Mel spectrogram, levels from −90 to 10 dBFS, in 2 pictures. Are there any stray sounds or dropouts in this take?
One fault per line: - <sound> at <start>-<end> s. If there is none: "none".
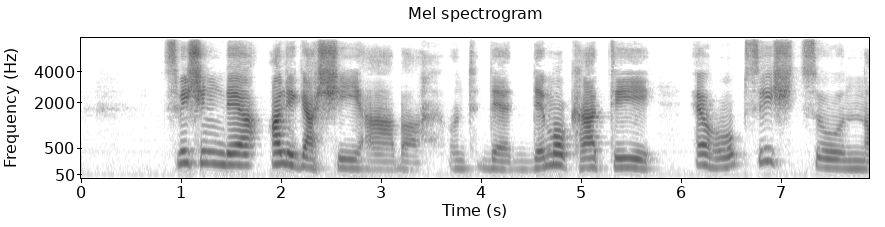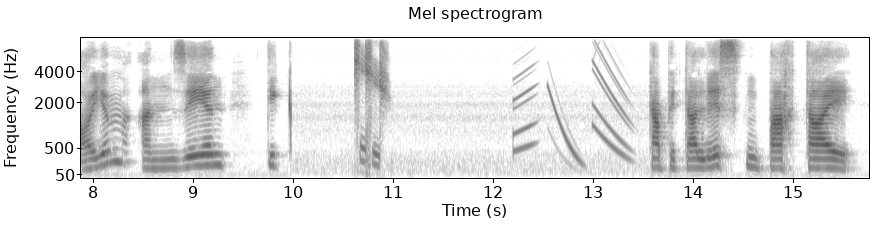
- chirp at 10.6-11.0 s
- chirp at 12.2-13.4 s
